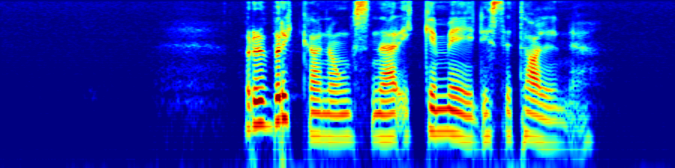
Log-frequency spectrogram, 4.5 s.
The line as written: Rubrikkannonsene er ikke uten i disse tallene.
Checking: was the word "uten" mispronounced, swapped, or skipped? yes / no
yes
